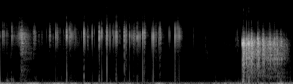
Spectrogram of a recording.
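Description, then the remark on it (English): A quick flurry of small hard clicks and rattles as dice tumble across a table, ending in a brighter clatter as they settle, with no one talking. “Okay, go ahead and roll.”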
